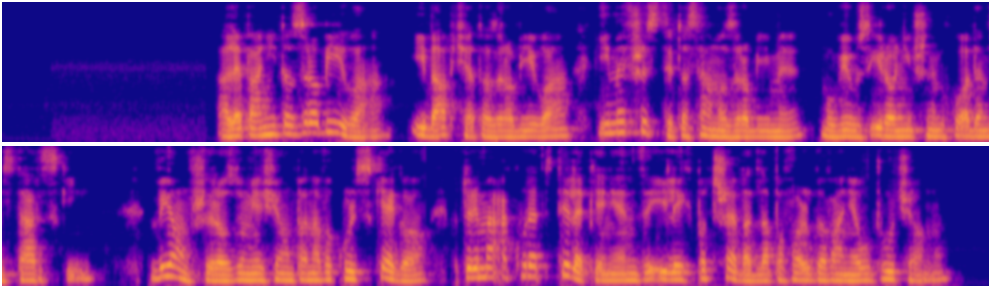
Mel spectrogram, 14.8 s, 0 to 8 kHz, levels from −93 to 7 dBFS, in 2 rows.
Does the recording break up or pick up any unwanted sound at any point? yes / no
no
